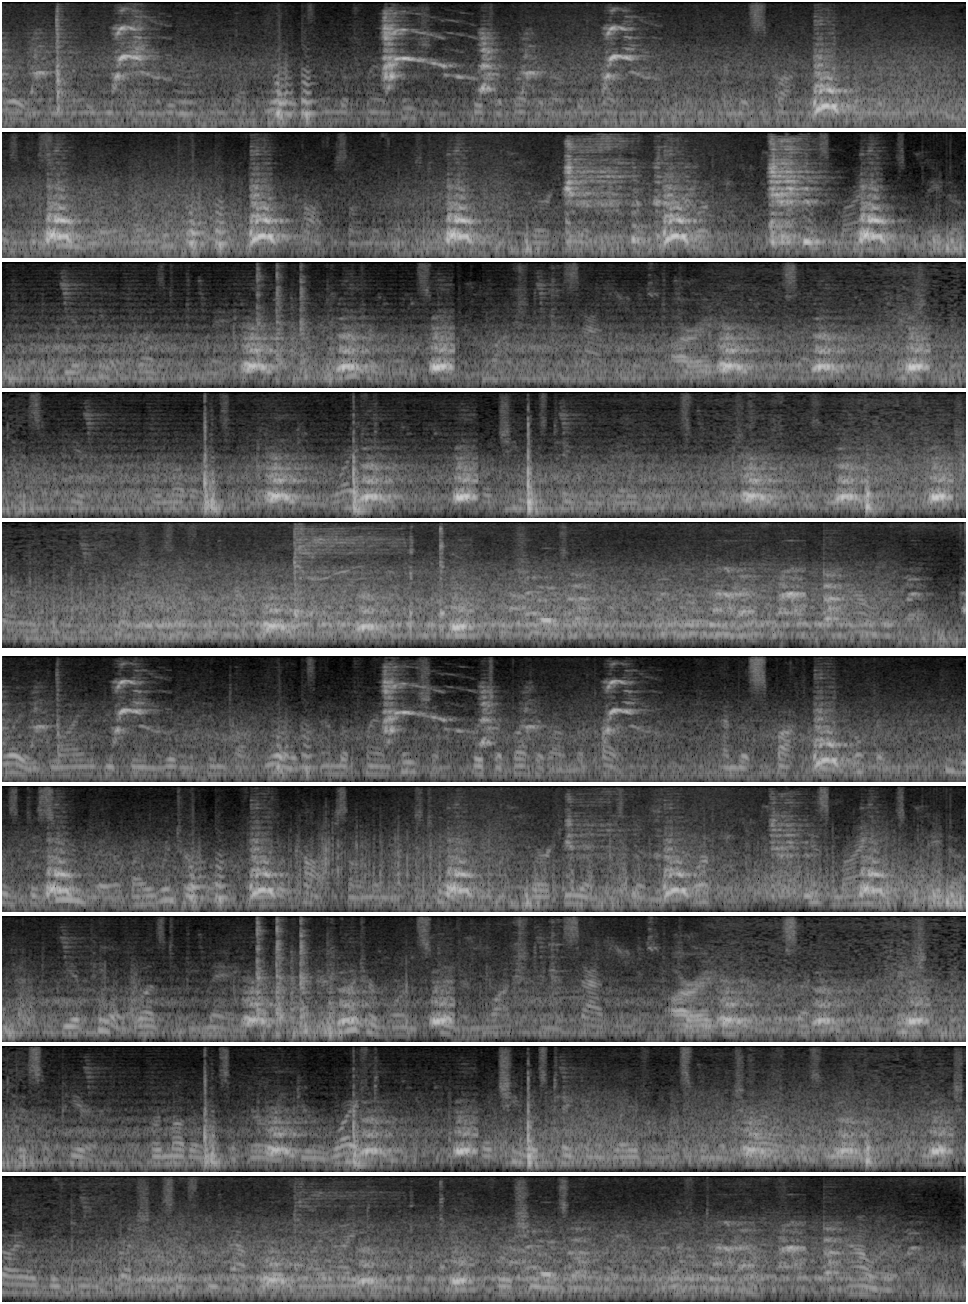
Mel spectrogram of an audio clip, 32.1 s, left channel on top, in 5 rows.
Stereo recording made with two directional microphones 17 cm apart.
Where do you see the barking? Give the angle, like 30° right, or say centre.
30° left.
